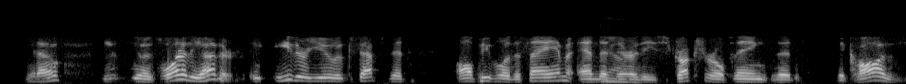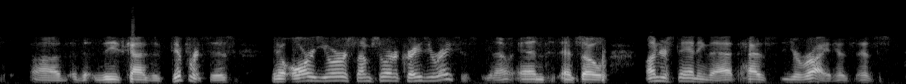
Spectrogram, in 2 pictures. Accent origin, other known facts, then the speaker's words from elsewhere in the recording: Mississippi, United States; growing up in Mississippi and in a town that was a majority black place.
